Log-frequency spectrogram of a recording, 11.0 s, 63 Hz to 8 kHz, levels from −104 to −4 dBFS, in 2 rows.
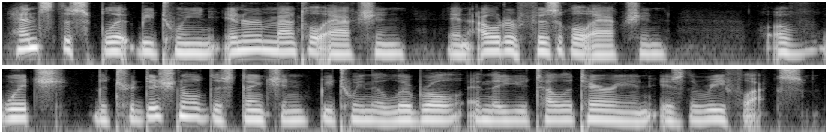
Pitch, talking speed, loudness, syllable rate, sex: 165 Hz, 135 wpm, -21 LUFS, 4.9 syllables/s, female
